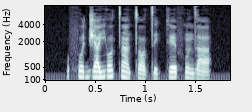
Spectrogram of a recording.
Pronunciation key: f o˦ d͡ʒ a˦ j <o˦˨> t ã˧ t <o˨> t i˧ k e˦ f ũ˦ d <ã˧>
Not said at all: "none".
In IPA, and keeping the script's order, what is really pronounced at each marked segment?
o˦, ɔ˨, a˧

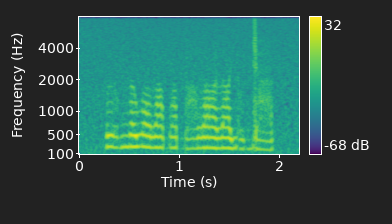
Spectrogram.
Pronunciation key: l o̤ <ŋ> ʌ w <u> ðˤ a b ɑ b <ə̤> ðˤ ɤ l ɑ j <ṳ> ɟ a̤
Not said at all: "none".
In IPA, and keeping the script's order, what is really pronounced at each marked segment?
ŋ, o, a̤, o̤

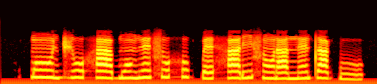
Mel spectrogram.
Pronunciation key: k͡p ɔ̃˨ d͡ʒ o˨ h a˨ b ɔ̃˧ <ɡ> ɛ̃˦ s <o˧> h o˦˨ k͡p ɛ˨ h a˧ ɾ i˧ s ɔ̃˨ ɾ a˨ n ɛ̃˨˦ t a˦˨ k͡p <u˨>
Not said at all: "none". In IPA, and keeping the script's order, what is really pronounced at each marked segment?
ɡ, o˦, u˨

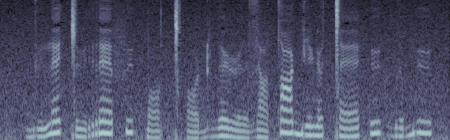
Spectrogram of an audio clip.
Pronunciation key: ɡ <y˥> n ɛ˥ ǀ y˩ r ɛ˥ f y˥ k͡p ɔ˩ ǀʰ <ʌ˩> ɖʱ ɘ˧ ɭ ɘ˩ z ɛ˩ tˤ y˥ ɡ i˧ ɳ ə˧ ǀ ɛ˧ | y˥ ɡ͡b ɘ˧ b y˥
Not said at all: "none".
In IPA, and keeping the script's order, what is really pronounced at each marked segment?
y˩, ɔ˩

